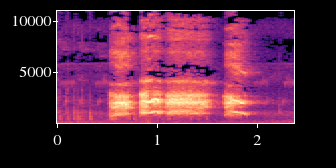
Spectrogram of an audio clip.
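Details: Red junglefowl kept as a decoy for luring wild birds, a new bird being tried out, gives one clear four-part crow: brief sharp start, a drawn-out ringing middle, and a short falling end note.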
